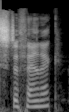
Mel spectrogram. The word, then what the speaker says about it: Stefanik: Elise Stefanik? – Stefanik, that's how you pronounce it.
